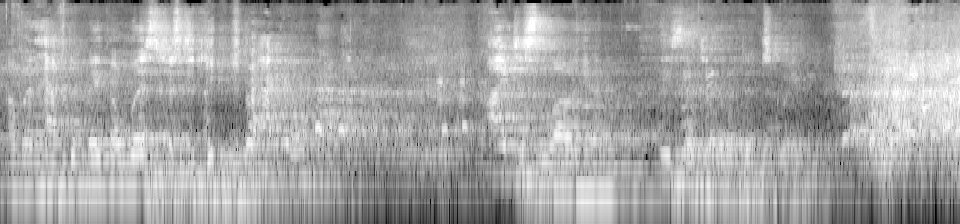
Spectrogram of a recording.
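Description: A young man talks and laughs into a microphone in a large room.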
